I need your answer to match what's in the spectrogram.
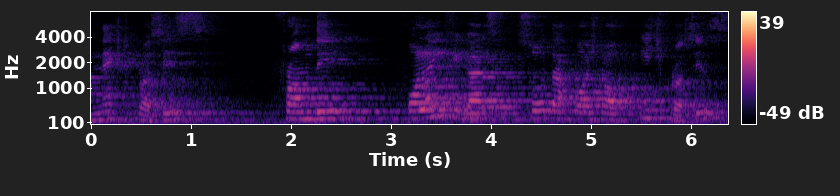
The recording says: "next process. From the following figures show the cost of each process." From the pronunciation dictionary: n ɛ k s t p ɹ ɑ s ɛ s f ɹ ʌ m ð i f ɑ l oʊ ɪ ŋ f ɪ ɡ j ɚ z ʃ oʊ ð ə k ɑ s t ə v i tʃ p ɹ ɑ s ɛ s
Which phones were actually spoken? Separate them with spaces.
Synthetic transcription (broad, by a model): n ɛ k s t p ɹ ɑ s ɛ s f ɹ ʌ m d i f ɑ l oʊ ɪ ŋ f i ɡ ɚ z s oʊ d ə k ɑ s t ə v i tʃ p ɹ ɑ s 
